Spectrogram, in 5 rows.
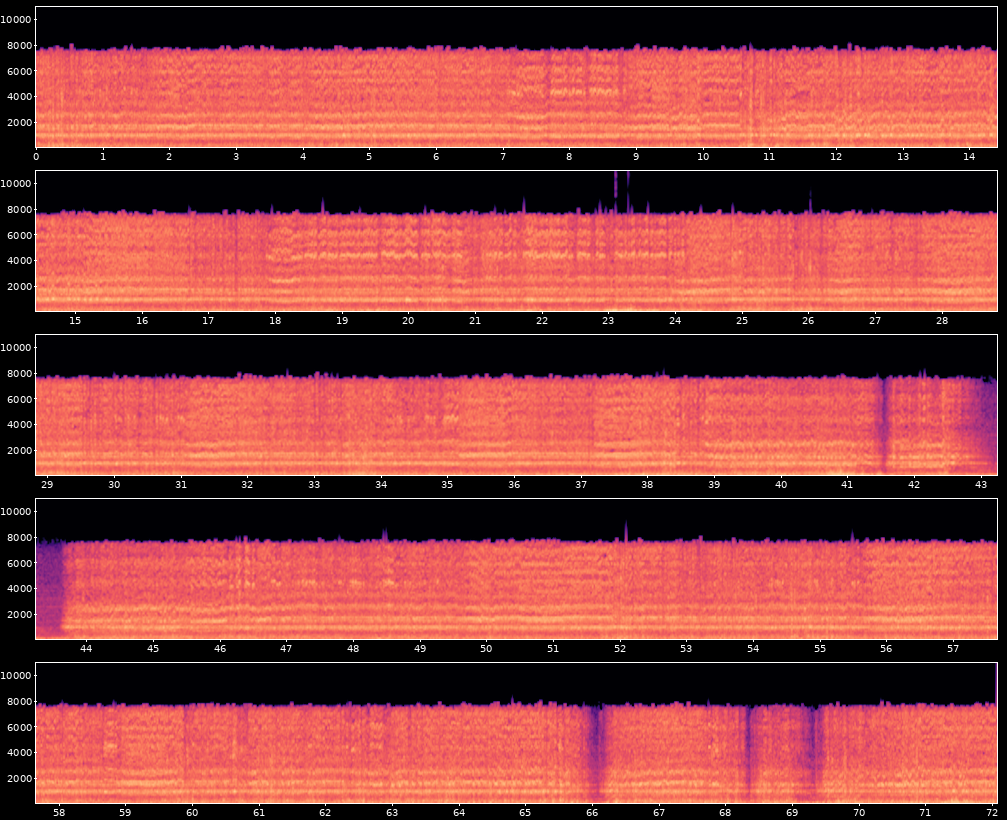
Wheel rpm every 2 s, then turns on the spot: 230, 230, 230, 230, 230, 210, 190, 200, 230, 230, 230, 230, 230, 230, 230, 230, 230, 230, 230, 220, 150, 70, 160, 220, 230, 220, 230, 230, 220, 230, 230, 220, 210, 170, 100, 180.
none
